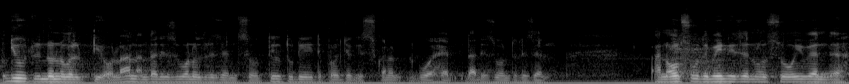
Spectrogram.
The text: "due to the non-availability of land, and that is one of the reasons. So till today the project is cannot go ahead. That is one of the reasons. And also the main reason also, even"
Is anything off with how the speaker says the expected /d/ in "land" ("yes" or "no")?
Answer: yes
